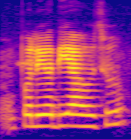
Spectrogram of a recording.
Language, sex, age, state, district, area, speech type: Odia, female, 60+, Odisha, Mayurbhanj, rural, spontaneous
